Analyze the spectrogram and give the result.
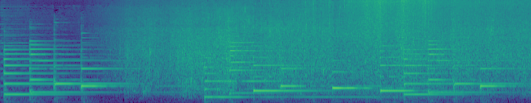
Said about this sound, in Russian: Море спокойное и ослепительно синее, умиротворяюще шумело, шептало, что в мире нет зла, а есть только преломление солнца в воде, игра теней и света, и смерть – часть этой игры.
